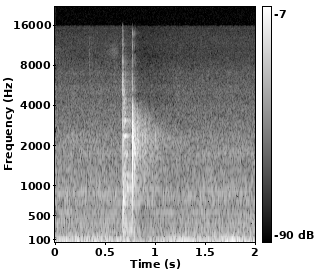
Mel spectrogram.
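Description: Cue tip striking the cue ball in a three-cushion carom shot: one sharp click about three-quarters of a second in, with a second click of ball on ball just after it.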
